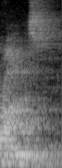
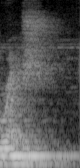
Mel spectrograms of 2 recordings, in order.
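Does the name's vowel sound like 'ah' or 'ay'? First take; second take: ah; ay. First: The name is said with an 'ah' vowel. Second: The name is said with an 'ay' vowel. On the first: The speaker is an outsider insulting him. "If you want to insult Roz, Reich, you call him Roz. If you're not part of the League" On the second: The speaker belongs to his League. "if you're part of the League, you call him Reich"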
